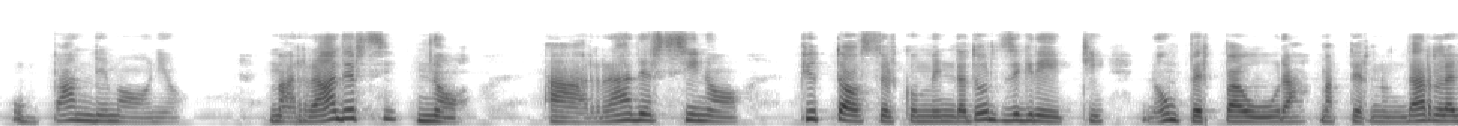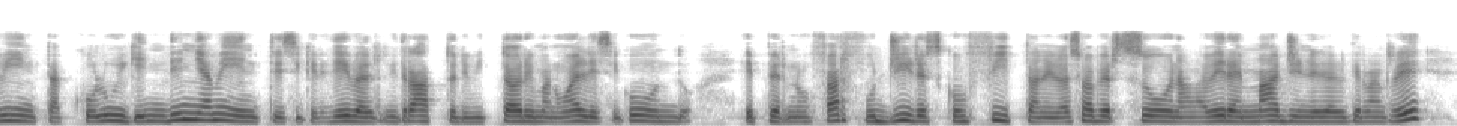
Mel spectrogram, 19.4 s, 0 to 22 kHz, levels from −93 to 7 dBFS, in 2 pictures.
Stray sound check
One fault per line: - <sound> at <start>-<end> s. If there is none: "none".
none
